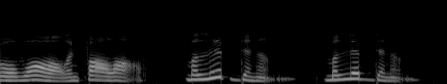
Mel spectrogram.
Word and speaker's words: molybdenum: Molybdenum, molybdenum. This one looks tough, but it's really pronounced phonetically.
